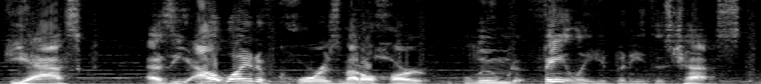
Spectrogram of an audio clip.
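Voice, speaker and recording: A man's voice: medium pitch, animated, a little slow. A man narrating a scripted audio drama as storyteller. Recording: background music under the voice.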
